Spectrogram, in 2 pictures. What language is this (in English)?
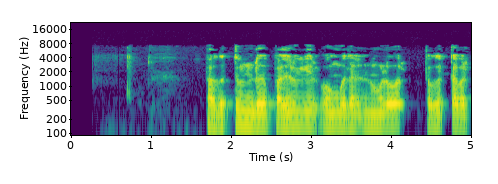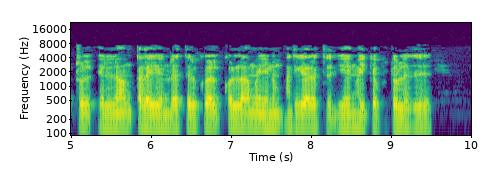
Tamil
